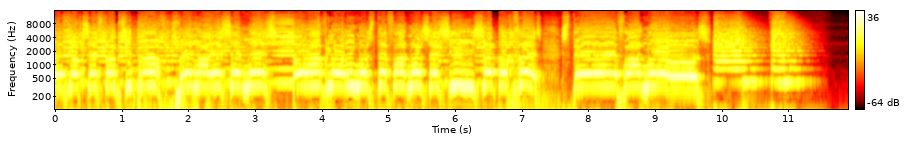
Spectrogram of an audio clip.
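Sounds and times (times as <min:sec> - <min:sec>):
blaring air horn blasts: 0:00.0 - 0:04.2, 0:05.3 - 0:07.7, 0:09.0 - 0:11.5
speech: 0:00.2 - 0:11.2.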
